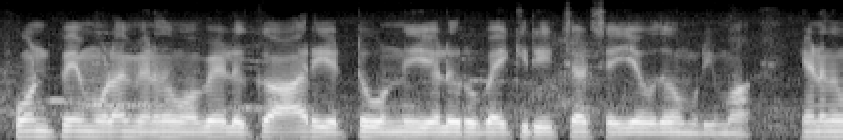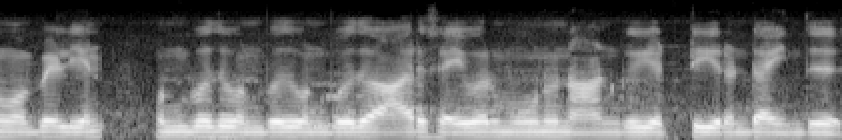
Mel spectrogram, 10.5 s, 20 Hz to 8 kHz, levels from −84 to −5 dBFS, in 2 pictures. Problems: background sounds at intervals, background conversations at intervals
